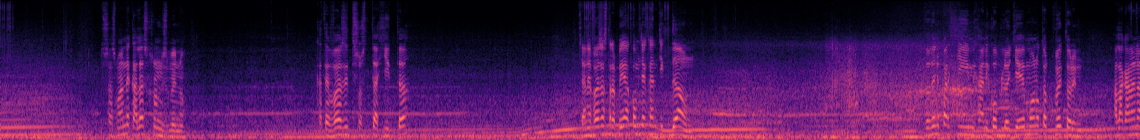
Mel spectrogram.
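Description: A car engine roars as it is driven hard.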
